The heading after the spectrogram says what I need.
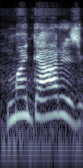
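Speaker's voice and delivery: ordinary delivery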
